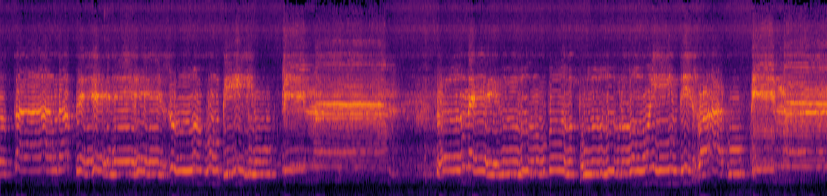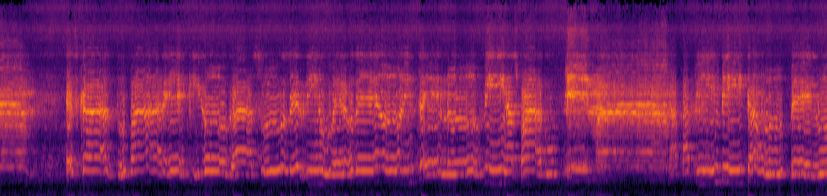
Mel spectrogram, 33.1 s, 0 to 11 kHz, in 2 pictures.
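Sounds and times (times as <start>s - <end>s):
man singing: 0.0s - 33.0s.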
